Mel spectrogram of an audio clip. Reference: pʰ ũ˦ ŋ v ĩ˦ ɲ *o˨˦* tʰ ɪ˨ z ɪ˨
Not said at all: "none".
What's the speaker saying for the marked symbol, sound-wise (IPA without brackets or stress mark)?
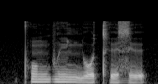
o˨˦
